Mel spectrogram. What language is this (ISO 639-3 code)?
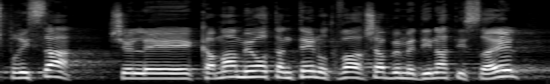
heb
